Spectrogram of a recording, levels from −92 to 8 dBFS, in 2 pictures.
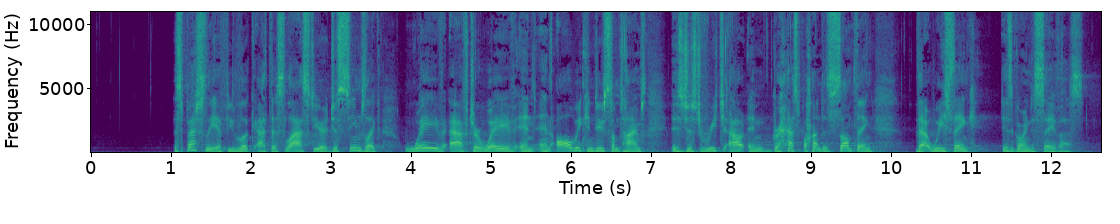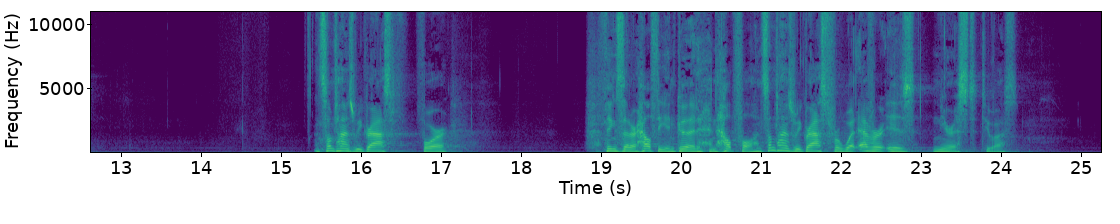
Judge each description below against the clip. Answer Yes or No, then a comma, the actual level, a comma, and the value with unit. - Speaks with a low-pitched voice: No, medium, 145 Hz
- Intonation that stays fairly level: No, average, 5.3 semitones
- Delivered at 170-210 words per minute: No, average, 145 wpm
